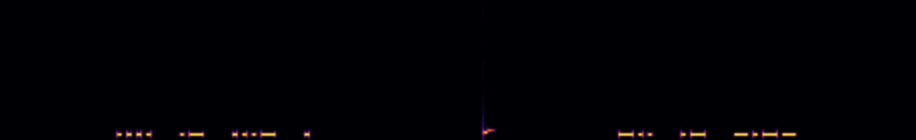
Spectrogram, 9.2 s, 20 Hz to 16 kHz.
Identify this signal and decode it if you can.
Morse code, heard as a keyed tone, about 25 wpm, spaced as for 18 wpm, 690 Hz. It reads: HAVE DAY
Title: 2x Character Spacing - Top 100 Words - 25wpm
